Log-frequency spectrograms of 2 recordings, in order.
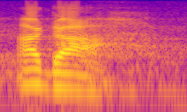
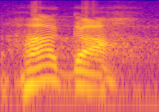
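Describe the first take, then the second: First: The name starts directly with a vowel. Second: The name starts with an h sound. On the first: "traz H só com A. A, G A R" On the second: "no hebraico a pronúncia é Hagar"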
